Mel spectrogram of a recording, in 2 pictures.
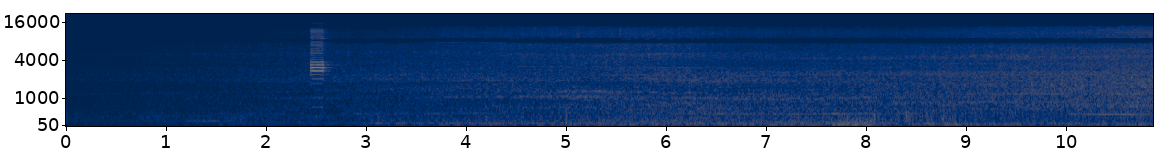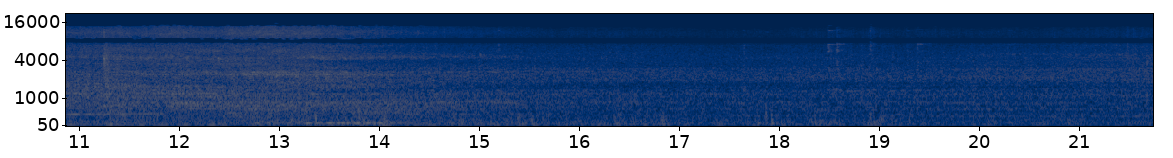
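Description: Diesel engines of large modern tractors (Case IH and Massey Ferguson) driving past one after another on a gravel track, growing louder as each draws near and loudest twice around the middle. A brief high-pitched toot sounds about two and a half seconds in.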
